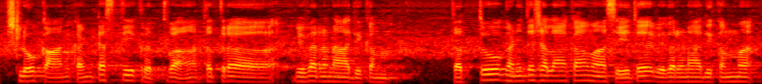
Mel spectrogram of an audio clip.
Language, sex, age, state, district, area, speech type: Sanskrit, male, 18-30, Karnataka, Uttara Kannada, urban, spontaneous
